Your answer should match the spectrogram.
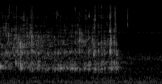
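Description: Water poured into a pickling brine for pink pickled turnips, a steady close stream that stops abruptly partway through, leaving quiet room tone with no speech.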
